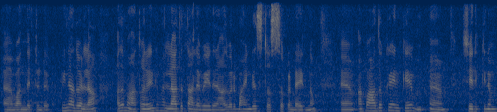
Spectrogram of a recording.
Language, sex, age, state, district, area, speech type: Malayalam, female, 30-45, Kerala, Malappuram, rural, spontaneous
